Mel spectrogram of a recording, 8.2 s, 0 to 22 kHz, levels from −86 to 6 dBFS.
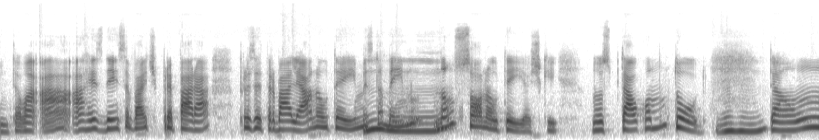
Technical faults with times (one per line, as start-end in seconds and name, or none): none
